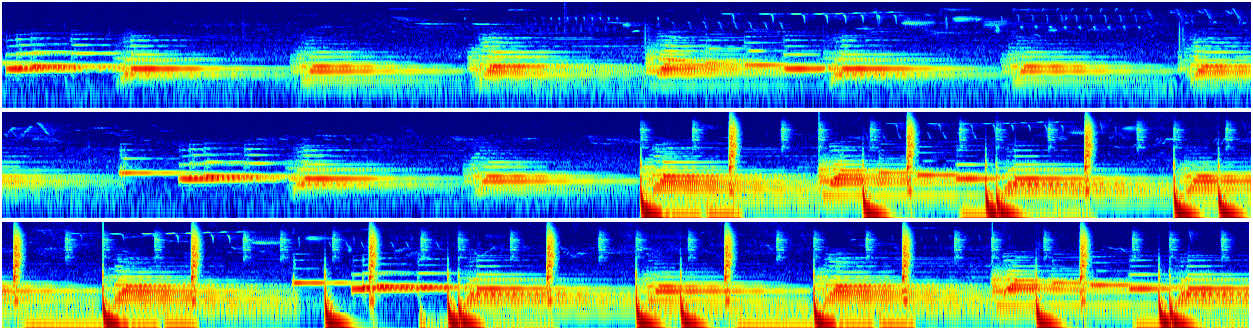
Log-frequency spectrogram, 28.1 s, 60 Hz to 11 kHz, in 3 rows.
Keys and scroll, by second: 4.0 F9, 4.7 x, 7.2 ctrl+c, 7.2 x, 7.9 ctrl+v, 10.0 ctrl+c, 10.3 x, 11.2 ctrl+v, 12.0 x, 14.8 ctrl+v, 16.2 x, 16.7 ctrl+v, 17.7 ctrl+s, 21.4 ctrl+s, 23.8 space.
